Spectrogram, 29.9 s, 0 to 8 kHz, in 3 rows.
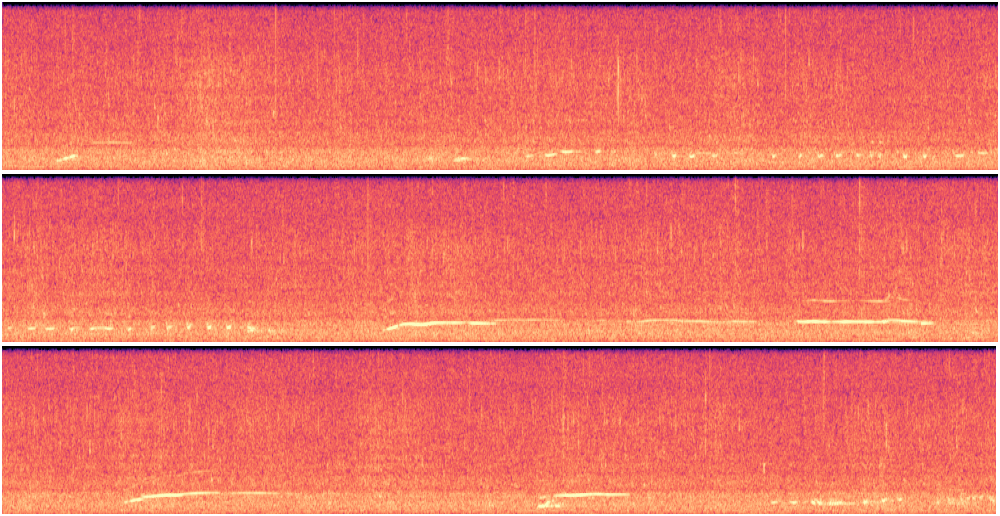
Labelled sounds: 0.9	1.3	humpback whale, 1.3 to 1.4 kHz
13.9	15.4	humpback whale, 0.78 to 1.1 kHz
16.3	17.2	humpback whale, 0.94 to 1.1 kHz
17.9	19.1	humpback whale, 0.91 to 2.3 kHz
21.3	22.1	humpback whale, 0.78 to 1.1 kHz
25.4	26.2	humpback whale, 0.84 to 1.0 kHz

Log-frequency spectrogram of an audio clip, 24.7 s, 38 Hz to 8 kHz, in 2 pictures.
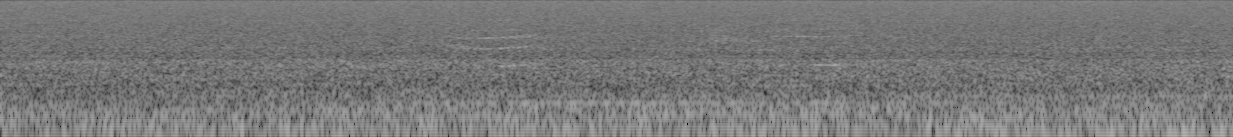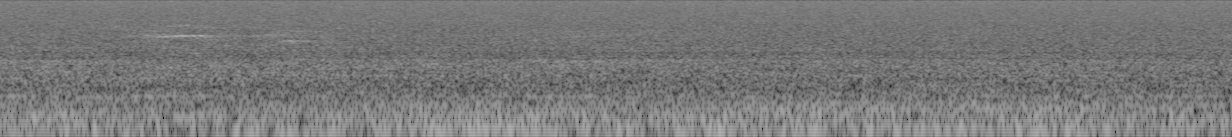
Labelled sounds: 5.0	5.3	killer whale, Bigg's (transient), 1.2 to 1.3 kHz
13.9	14.4	killer whale, Bigg's (transient), 1.8 to 2.0 kHz

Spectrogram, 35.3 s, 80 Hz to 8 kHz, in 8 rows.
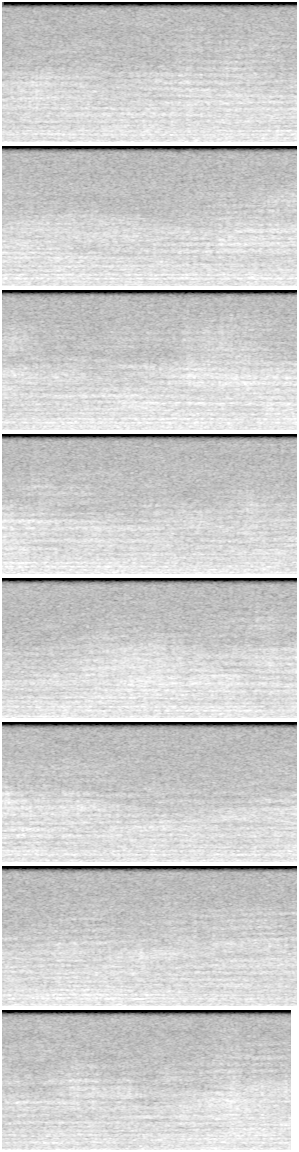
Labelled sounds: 17.5	17.8	vessel noise, 1.6 to 1.8 kHz
20.8	21.1	vessel noise, 2.4 to 2.6 kHz
31.2	31.4	vessel noise, 2.7 to 2.9 kHz
32.1	32.4	vessel noise, 3.5 to 3.7 kHz
33.0	33.3	vessel noise, 1.9 to 2.1 kHz

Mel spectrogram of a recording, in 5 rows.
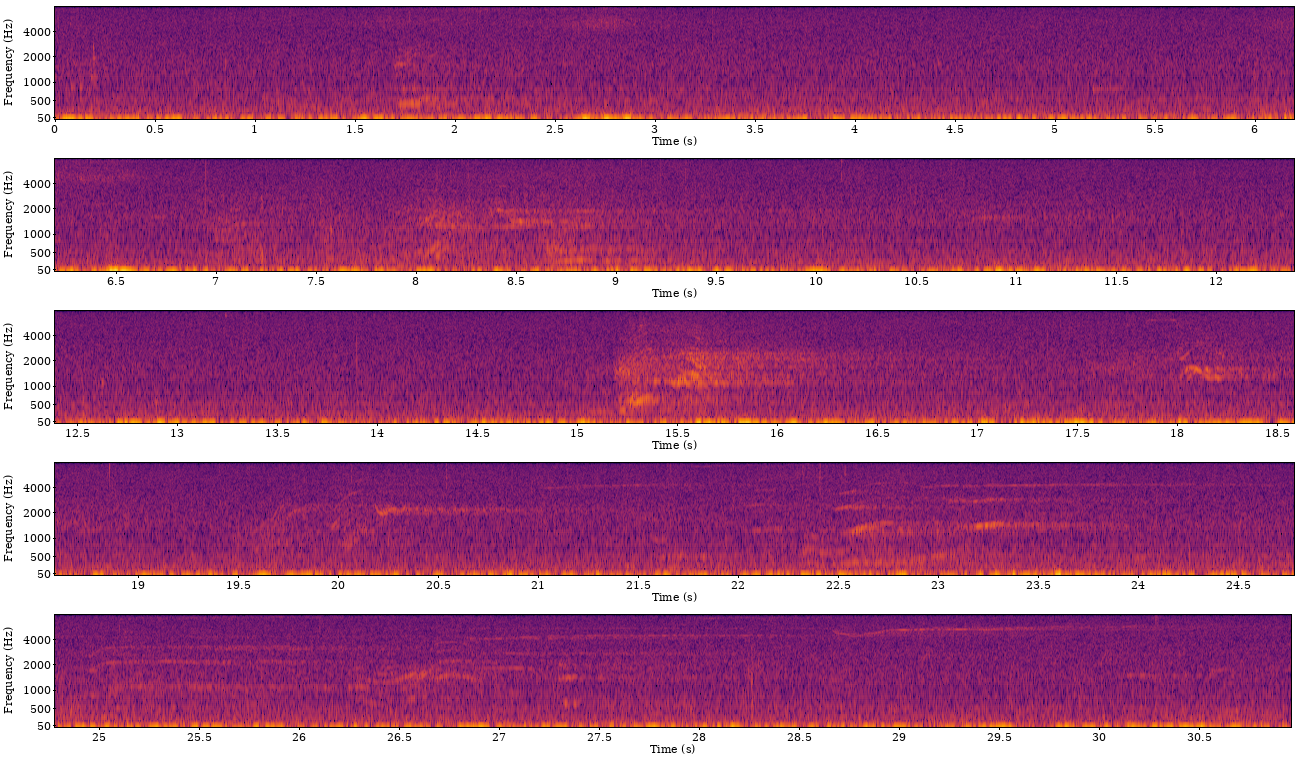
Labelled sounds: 19.9	20.8	killer whale, 0.79 to 3.5 kHz

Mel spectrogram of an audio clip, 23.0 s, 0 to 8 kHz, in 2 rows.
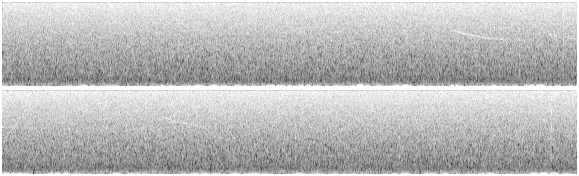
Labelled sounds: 9.0	9.8	killer whale, northern resident, A clan, AA subclan, 2.0 to 2.8 kHz
14.7	15.2	killer whale, northern resident, A clan, AA subclan, 2.2 to 3.0 kHz

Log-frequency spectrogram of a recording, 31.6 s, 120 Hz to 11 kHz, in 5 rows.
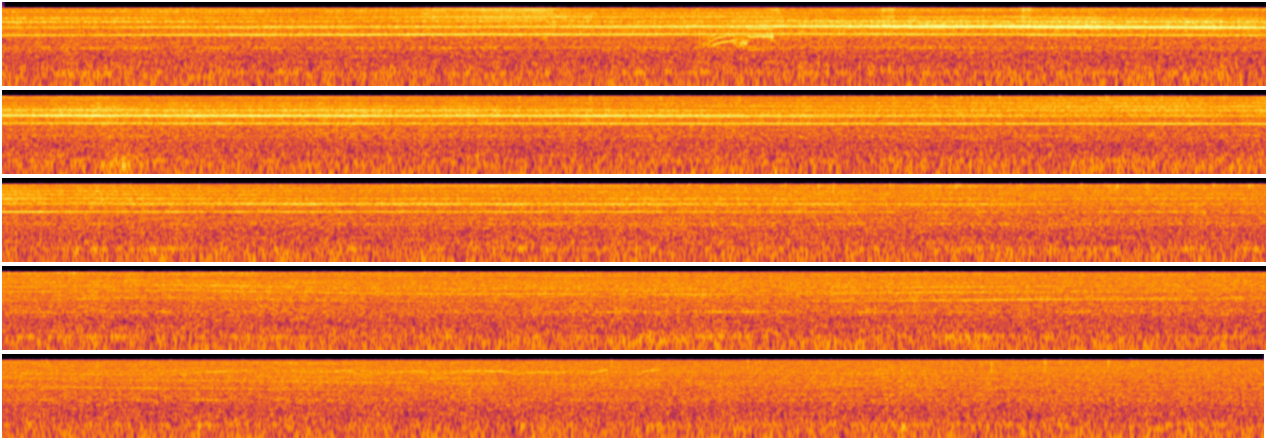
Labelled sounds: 0.1	1.0	vessel noise, 1.9 to 4.7 kHz
1.4	1.8	vessel noise, 2.8 to 2.9 kHz
3.3	4.1	vessel noise, 2.9 to 3.0 kHz
4.4	5.9	vessel noise, 1.8 to 7.8 kHz
21.0	21.7	vessel noise, 2.37 to 2.44 kHz
22.2	22.6	vessel noise, 2.3 to 2.4 kHz
23.3	23.9	vessel noise, 2.5 to 2.7 kHz
24.5	24.9	vessel noise, 1.85 to 1.92 kHz

